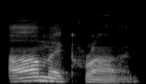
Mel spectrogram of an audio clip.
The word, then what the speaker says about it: Omicron: So you're saying I should use my Omnicron on that. Right, Mike. First of all, you need to pronounce it correctly. It's not Omnicron. It's Omicron. There's no N in there.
